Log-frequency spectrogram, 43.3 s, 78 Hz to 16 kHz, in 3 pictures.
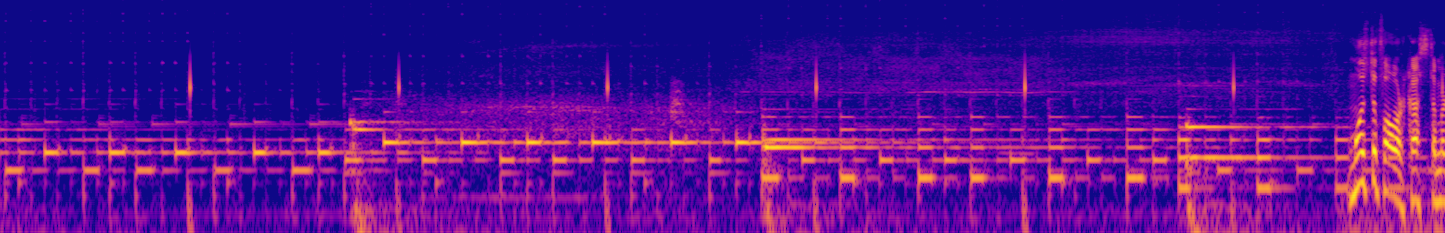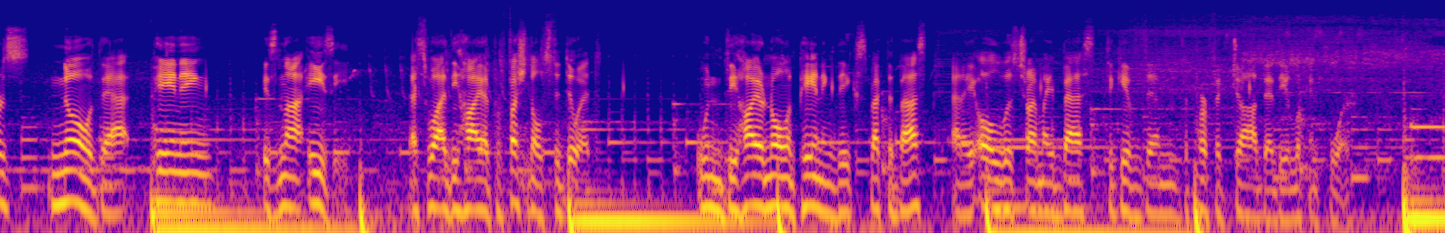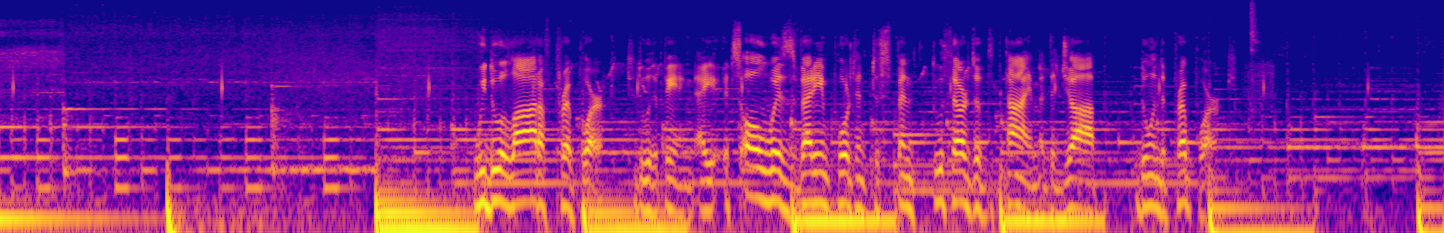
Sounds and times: Music: 0:00.0 - 0:43.3
Speech: 0:13.5 - 0:18.0, 0:18.6 - 0:20.4, 0:21.4 - 0:28.0, 0:33.6 - 0:41.3.

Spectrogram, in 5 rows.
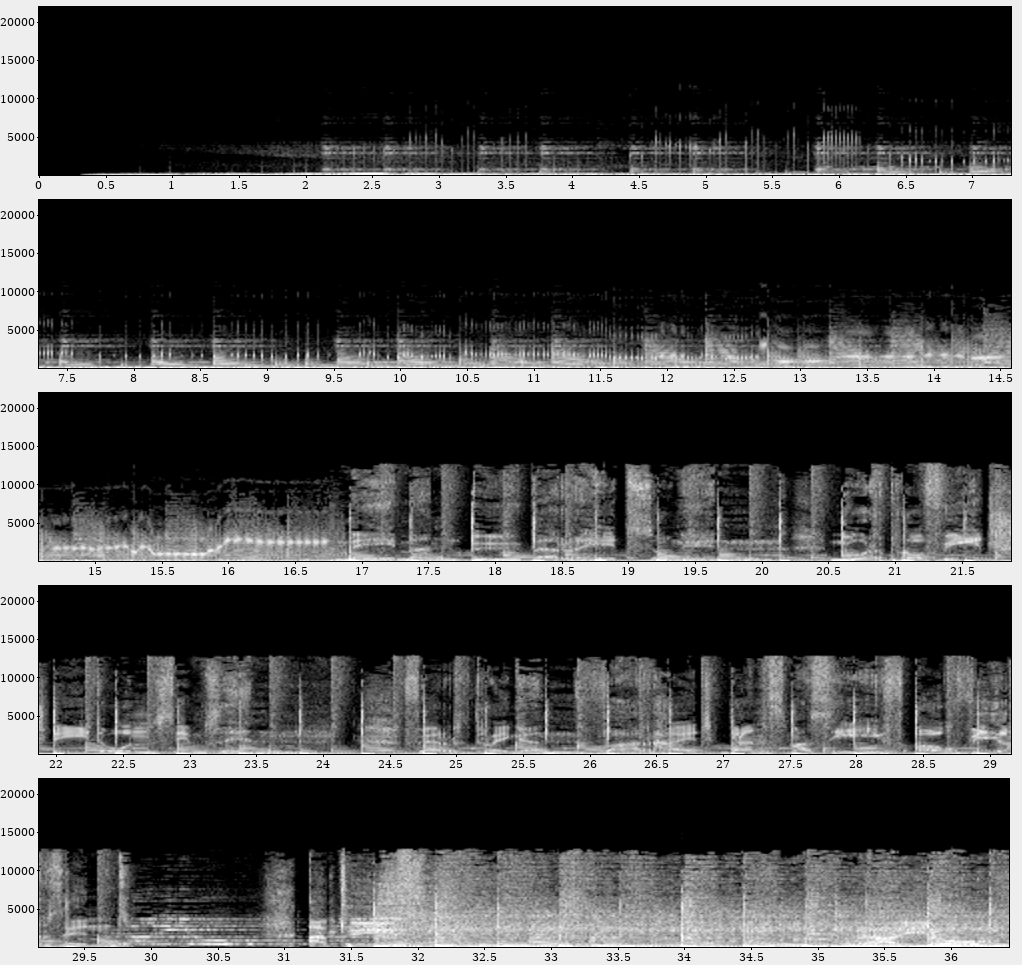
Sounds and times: Music: 0:00.4 - 0:36.4.

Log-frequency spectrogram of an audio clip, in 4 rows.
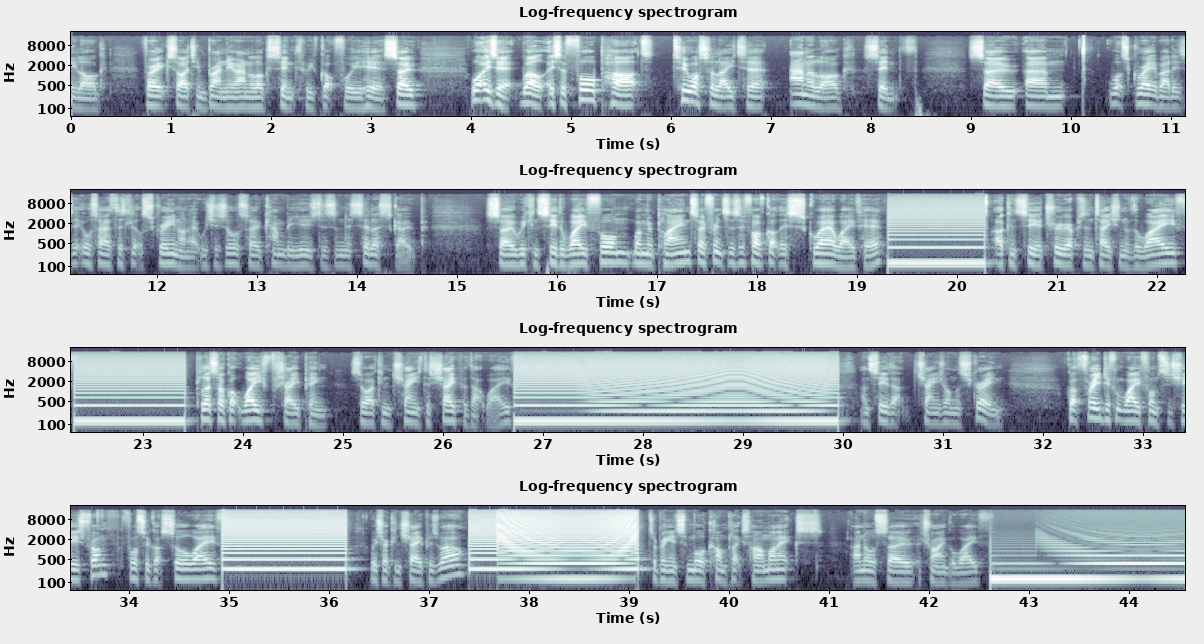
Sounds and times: Speech: 0:00.0 - 0:14.7, 0:15.3 - 0:19.3, 0:20.4 - 0:22.3, 0:23.5 - 0:26.7, 0:30.1 - 0:35.0, 0:36.4 - 0:37.4, 0:39.2 - 0:42.6
Sampler: 0:19.3 - 0:20.4, 0:22.3 - 0:23.6, 0:26.7 - 0:30.1, 0:34.9 - 0:36.3, 0:37.4 - 0:39.2, 0:42.6 - 0:44.5.

